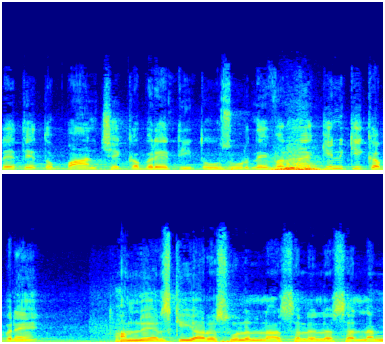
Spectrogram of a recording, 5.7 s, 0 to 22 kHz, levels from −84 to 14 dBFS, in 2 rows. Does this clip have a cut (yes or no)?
no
